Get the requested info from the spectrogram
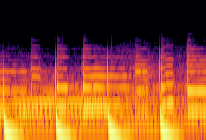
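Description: Upbeat electronic background music with a steady kick-drum beat about twice a second under synth and plucked notes.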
